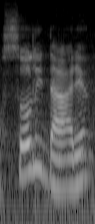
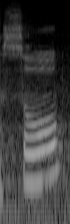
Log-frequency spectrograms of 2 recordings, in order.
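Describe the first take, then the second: First: Said in the usual way. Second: "Solidária" said in separated parts, as when dividing syllables; split into syllables. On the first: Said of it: "quando eu separo a sílaba". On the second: Shown as a demonstration. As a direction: hold "So", pause, then finish "Solidária". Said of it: "quando eu separo a sílaba, ela fica dessa forma".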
